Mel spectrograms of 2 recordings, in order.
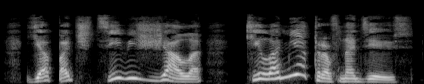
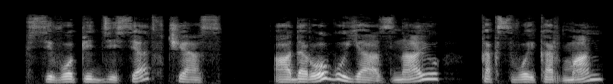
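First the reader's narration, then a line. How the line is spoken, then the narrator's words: Flustered then gentle. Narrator (Russian): Он явно растерялся, а потом сказал мягко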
